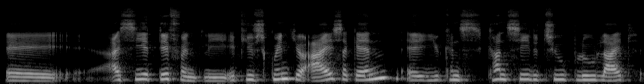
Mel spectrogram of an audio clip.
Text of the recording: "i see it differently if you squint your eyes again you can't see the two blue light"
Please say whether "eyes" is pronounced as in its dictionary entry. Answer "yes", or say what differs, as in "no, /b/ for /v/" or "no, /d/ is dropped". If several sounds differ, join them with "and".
no, /s/ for /z/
